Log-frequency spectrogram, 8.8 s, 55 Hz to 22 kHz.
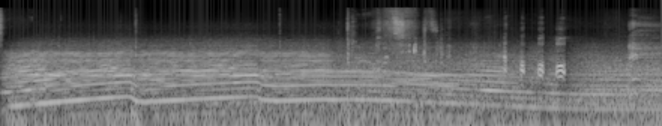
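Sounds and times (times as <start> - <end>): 
Mercedes-AMG GT Black Series sports car engine accelerating hard: 0.0 - 8.8
laughter: 5.0 - 7.6.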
